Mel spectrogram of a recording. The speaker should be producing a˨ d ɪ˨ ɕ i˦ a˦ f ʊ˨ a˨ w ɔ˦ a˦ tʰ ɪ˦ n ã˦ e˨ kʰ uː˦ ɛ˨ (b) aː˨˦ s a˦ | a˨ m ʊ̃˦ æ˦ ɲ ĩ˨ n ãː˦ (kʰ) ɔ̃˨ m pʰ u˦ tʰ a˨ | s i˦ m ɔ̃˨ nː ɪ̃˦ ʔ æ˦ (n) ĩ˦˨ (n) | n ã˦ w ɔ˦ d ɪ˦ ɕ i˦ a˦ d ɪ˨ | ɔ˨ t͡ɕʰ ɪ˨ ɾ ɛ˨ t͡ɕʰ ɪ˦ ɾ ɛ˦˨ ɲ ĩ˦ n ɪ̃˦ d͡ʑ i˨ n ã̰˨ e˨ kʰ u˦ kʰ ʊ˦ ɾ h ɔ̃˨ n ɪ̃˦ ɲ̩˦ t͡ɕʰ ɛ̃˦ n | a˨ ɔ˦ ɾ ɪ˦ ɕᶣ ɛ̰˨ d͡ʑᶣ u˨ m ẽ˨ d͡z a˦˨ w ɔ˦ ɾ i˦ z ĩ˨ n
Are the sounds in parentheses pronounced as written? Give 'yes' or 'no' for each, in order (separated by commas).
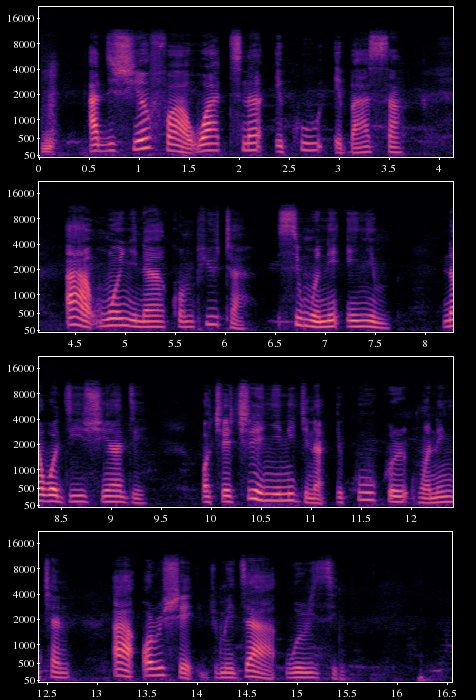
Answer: yes, yes, no, no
